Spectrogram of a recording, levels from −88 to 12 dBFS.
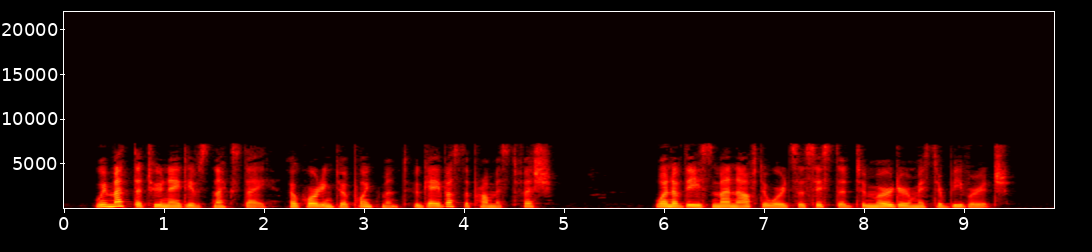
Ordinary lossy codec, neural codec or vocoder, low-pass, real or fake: MP3, 48 kbps; none; 7.2 kHz; real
